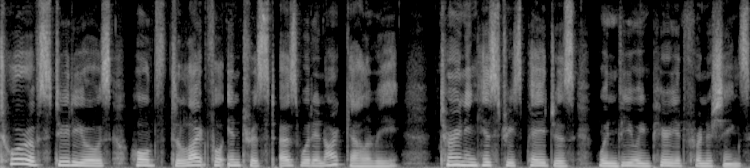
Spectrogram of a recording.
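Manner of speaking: ordinary talk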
